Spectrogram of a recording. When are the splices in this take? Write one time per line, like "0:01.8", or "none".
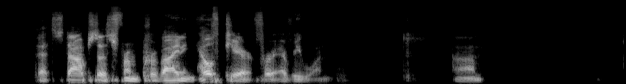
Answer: none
